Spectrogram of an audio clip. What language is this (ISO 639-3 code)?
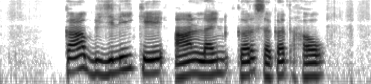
hne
